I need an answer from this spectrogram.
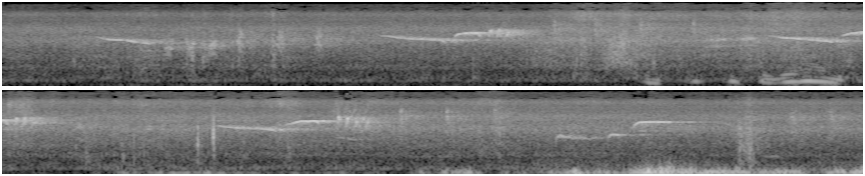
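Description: A songbird calling over and over, a short falling-then-rising note about every second and a half. A low rumble comes in about five seconds in and grows loud near the end.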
